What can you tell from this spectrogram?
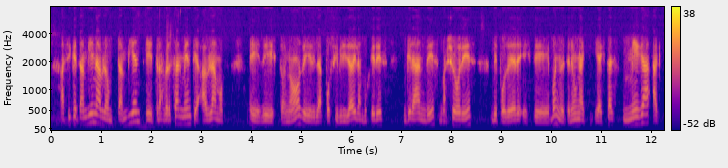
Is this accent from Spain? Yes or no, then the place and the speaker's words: no; Pehuenco, Buenos Aires, Argentina; Somos tres mujeres de Pehuenco, una de Dorrego y otra de Río Negro, de Choile.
